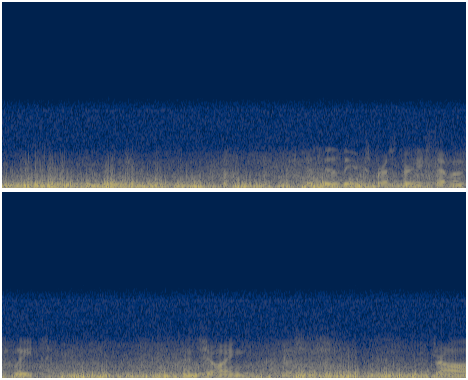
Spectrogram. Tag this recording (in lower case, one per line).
speech
vehicle
water vehicle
